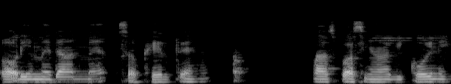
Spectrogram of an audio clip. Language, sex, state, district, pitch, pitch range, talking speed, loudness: Hindi, male, Bihar, Sitamarhi, 120 Hz, 115-125 Hz, 185 wpm, -28 LUFS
